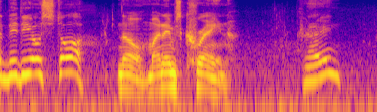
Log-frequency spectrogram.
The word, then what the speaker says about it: Crane: store no my name's crane crane crane rhymes with train and and S and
